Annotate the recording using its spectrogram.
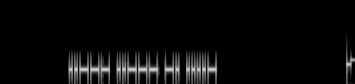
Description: Morse code, heard as a keyed tone, about 44 wpm, 700 Hz. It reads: 22N4
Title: Common Cut Numbers - 4-Digit 45wpm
